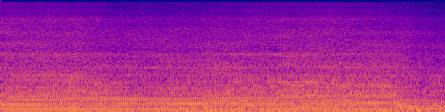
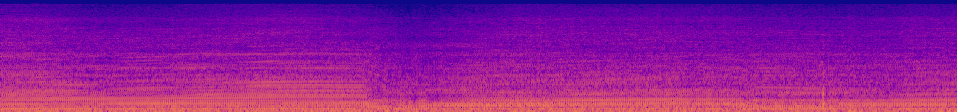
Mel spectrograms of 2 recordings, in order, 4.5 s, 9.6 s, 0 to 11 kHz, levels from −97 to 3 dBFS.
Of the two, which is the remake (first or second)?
first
